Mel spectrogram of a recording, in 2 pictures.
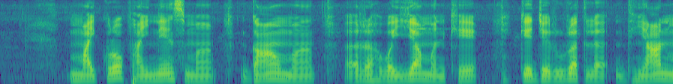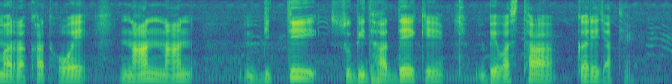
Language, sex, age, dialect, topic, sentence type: Chhattisgarhi, male, 25-30, Western/Budati/Khatahi, banking, statement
